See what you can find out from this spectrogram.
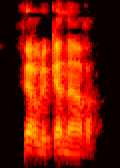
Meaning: to suck up to; flatter too much
- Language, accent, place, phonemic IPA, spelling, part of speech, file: French, France, Lyon, /fɛʁ lə ka.naʁ/, faire le canard, verb, LL-Q150 (fra)-faire le canard.wav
